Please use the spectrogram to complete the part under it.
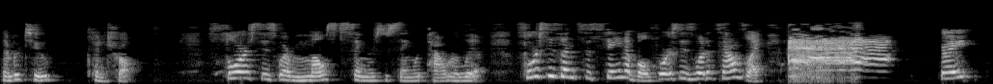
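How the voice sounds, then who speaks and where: A woman vocal coach giving an online singing lesson, talking in a loud, animated and playful way. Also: a little high, a little slow, a little hiss or hum. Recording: dull lo-fi sound.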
